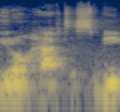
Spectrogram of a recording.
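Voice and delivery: ordinary talk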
